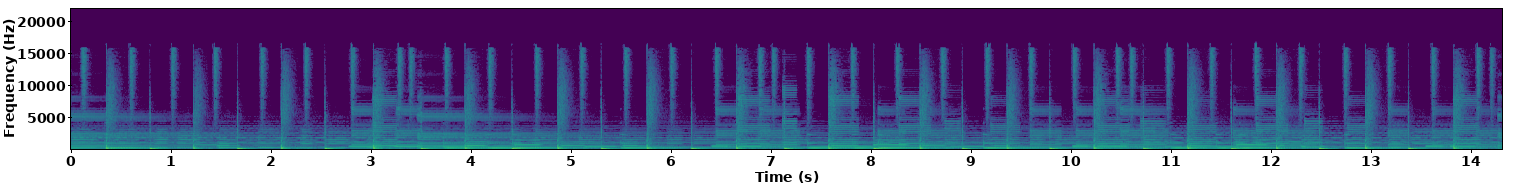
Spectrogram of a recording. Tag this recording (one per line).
loop
original
keyboard
groovy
